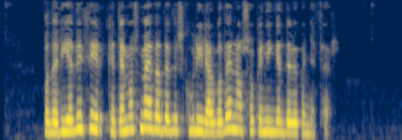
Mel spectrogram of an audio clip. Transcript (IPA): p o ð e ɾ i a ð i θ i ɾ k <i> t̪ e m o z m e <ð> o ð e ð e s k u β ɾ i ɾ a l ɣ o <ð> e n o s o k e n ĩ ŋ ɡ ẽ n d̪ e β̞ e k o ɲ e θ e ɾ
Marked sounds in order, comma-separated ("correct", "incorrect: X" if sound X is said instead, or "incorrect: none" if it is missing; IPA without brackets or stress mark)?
incorrect: e, correct, correct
